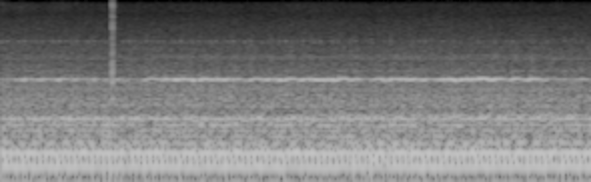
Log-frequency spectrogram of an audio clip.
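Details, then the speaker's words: Jeep with the radio off making a thin, steady high tone that wavers slightly in pitch above a low drone; an odd electrical or accessory whine, source unclear. "My Jeep's making a weird noise. Sounds like it's trying to connect, like, contact alien life forms or something. Radio's off. It's not the radio."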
